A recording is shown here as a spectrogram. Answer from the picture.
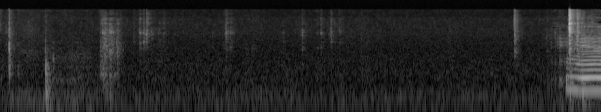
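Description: Faint, sparse clicks and taps of small craft handling: a liquid glue bottle being dabbed onto tiny paper pieces on a work mat. The clicks come mostly in the first second and a half, with a few fainter ticks after.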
